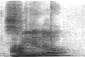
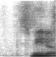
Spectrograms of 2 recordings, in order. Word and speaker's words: Smino: What's his name? Amino? – Smino.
